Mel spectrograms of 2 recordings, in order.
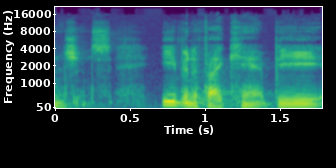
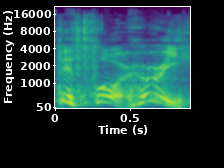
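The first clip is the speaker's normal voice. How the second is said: squeaky, very high, badly faked New York accent. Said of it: "makes an anonymous call with like a fake New York accent".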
